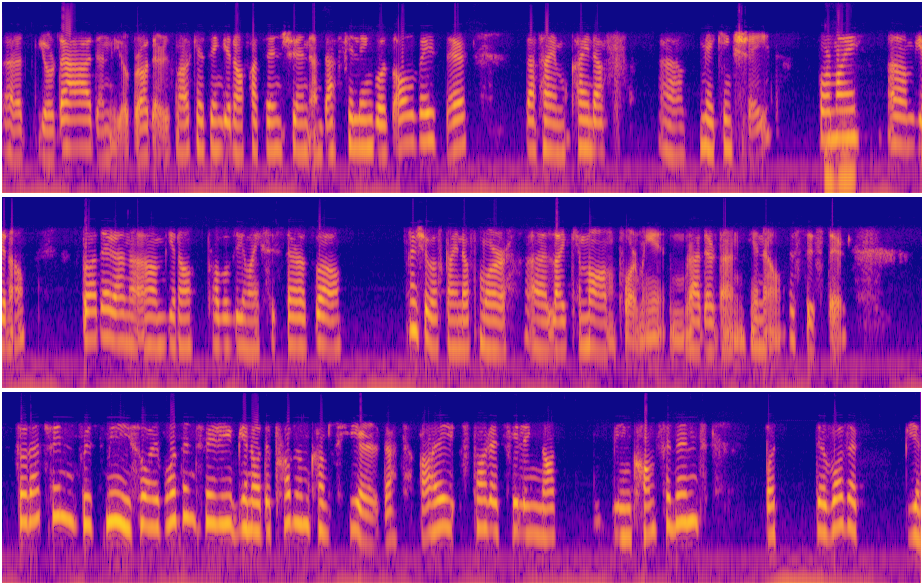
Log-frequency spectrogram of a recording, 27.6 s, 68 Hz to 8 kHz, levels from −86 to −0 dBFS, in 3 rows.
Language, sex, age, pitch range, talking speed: English, female, 20-39, 185-245 Hz, 185 wpm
